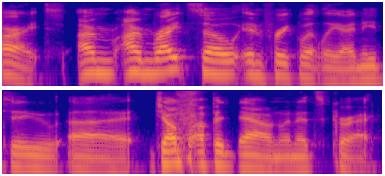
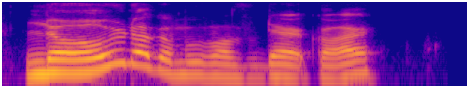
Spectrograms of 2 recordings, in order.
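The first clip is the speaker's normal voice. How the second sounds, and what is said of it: Imitates other people's voices. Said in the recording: “let me do my impression, my two co-hosts.”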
